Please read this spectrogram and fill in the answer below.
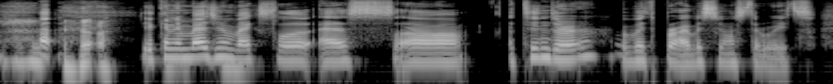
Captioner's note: both laughing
